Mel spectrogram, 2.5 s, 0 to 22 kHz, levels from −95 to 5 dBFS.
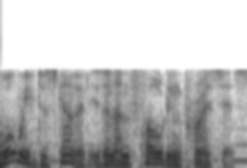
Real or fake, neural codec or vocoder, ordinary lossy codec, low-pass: real; none; AAC, 16 kbps; 7.2 kHz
